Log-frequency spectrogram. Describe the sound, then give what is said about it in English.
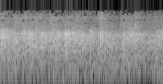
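A church audience applauds in honor of the ministers present: steady, dense clapping at moderate volume, with a few slightly louder swells and no distinct rhythm. “Please, let's give a round of applause to all the servants of God that are in the house.”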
